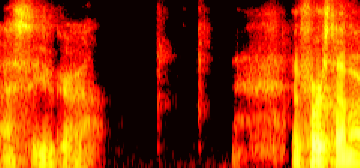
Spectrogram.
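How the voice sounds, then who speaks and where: Vocal fry runs through this man's speech, in an American accent. There is audible room echo around him. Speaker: astrologer. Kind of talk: casual teaching livestream. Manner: animated.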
